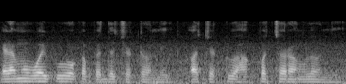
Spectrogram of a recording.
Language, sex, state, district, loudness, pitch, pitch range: Telugu, male, Telangana, Hyderabad, -19 LUFS, 120 Hz, 115-130 Hz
